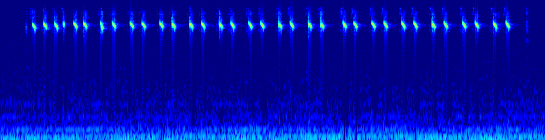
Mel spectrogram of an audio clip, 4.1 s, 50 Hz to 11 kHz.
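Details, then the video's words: Spotted-wing hairy cricket in a 2020 National Institute of Biological Resources recording, chirping steadily: an unbroken stream of nearly thirty sharp, high-pitched pulses over several seconds, evenly paced, with only a soft low hum beneath. "점날개털귀뚜라미, 여러번 듣기, 곤충소리"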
